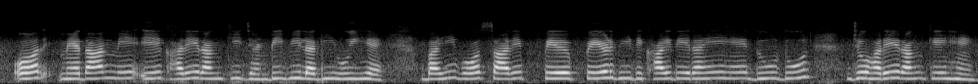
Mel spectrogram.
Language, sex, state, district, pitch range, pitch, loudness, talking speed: Hindi, female, Bihar, Saharsa, 260-280 Hz, 270 Hz, -16 LUFS, 170 wpm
